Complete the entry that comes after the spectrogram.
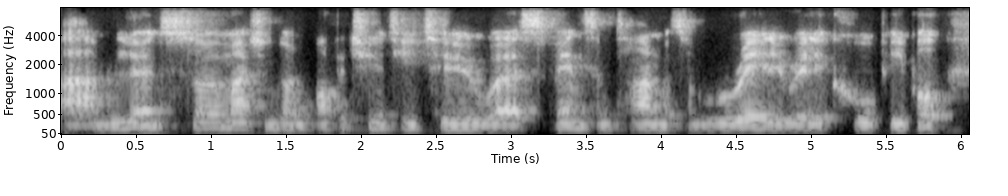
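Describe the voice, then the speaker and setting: Over noticeable background noise, a man with a very deep, low voice talks at a moderate pace in a flat monotone, hardly pausing at all. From South Africa. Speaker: running coach. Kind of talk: podcast interview. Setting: video podcast.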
